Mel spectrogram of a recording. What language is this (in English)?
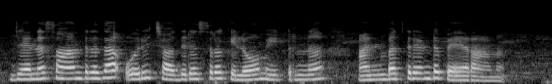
Malayalam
